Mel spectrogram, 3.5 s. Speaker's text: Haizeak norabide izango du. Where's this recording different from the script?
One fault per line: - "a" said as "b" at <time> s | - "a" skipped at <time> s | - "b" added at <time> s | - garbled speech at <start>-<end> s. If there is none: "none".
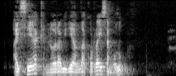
- "aldakorra" added at 1.5 s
